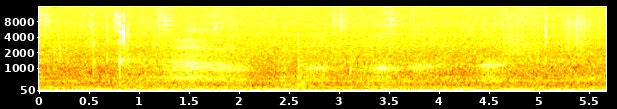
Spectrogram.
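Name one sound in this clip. A young man yawns softly.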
